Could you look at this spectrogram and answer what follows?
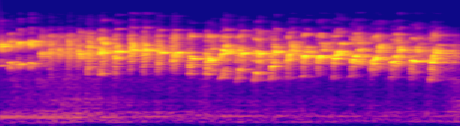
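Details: Two-month-old lovebird giving its long ngekek trill: a rapid, unbroken chattering run of high buzzy notes lasting about three seconds without a pause.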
